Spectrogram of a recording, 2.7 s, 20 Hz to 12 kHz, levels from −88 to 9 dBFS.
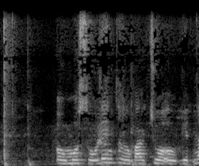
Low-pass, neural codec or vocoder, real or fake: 10.8 kHz; none; real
